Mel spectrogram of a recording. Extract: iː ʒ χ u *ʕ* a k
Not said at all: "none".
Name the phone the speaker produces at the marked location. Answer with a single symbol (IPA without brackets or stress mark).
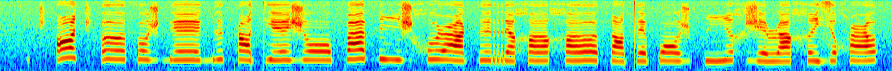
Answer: ʕ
